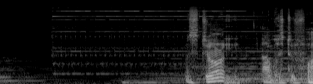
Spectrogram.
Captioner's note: phone ringing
